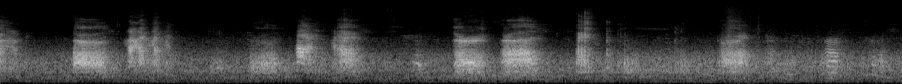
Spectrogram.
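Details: A rook in a Hampshire, UK garden in 2020 chatters to itself in a varied run of hoarse caws, gurgles and croaky notes, about one phrase every two seconds and irregular in pace; perhaps a form of song, heard from at least two birds.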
